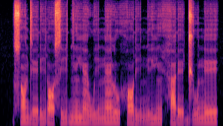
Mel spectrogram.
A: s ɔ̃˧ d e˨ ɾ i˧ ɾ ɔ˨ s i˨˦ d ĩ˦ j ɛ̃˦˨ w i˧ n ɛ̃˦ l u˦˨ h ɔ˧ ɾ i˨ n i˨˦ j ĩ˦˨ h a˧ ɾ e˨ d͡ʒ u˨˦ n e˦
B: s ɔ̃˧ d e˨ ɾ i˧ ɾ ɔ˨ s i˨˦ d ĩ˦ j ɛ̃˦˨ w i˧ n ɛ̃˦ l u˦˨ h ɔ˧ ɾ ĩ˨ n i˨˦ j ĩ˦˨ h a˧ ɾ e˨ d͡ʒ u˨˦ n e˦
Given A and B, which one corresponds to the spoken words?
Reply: A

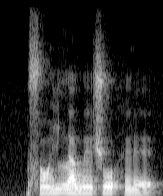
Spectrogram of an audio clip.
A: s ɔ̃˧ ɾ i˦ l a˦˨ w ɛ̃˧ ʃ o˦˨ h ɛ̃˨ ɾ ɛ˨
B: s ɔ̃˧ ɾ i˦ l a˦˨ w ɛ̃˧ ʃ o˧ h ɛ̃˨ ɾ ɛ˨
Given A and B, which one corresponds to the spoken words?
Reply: B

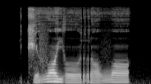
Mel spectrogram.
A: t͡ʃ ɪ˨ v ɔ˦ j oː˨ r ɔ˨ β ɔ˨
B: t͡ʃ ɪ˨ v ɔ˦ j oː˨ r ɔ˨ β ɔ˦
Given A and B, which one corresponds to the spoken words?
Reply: B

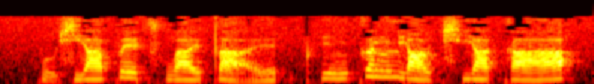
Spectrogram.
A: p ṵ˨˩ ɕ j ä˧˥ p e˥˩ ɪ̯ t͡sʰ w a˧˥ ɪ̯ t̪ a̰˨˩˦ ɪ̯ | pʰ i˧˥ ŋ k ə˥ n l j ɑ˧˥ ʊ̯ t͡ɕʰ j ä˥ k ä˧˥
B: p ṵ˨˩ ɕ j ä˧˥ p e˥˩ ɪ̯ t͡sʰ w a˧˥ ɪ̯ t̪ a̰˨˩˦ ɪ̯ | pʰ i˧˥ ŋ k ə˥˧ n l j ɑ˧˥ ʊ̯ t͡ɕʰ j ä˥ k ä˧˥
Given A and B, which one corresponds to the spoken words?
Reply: A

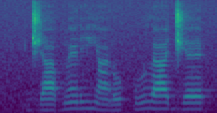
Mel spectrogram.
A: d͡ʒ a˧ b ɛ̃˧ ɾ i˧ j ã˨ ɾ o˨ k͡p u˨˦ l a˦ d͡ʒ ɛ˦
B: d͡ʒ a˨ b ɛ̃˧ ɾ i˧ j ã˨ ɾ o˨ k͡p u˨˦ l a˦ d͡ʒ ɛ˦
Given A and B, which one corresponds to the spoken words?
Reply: B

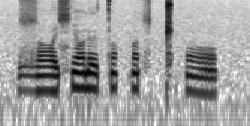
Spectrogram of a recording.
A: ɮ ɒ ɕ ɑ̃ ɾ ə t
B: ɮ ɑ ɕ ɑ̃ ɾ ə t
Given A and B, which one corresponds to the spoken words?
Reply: B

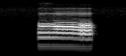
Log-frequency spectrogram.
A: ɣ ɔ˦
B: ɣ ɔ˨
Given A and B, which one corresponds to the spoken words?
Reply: B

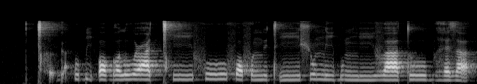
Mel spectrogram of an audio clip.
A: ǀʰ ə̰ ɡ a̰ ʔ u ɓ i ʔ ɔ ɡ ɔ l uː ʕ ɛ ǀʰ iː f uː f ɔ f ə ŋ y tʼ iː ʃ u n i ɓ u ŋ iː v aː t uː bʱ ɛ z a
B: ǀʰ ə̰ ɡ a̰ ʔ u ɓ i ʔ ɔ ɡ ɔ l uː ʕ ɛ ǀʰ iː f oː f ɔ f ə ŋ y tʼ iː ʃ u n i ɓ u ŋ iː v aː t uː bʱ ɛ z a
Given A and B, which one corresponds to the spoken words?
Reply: A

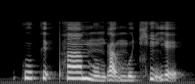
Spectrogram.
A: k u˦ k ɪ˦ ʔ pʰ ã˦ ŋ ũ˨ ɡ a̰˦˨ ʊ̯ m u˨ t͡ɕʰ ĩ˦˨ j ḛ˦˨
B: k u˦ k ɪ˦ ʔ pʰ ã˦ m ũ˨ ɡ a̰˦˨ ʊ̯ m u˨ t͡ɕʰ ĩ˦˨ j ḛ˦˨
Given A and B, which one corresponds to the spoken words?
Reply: B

